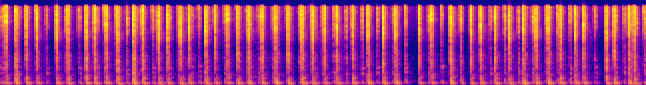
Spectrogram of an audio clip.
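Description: Typing sound effect: a fast, even run of key clicks, well over ten a second, with brief breaks about four and six seconds in.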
